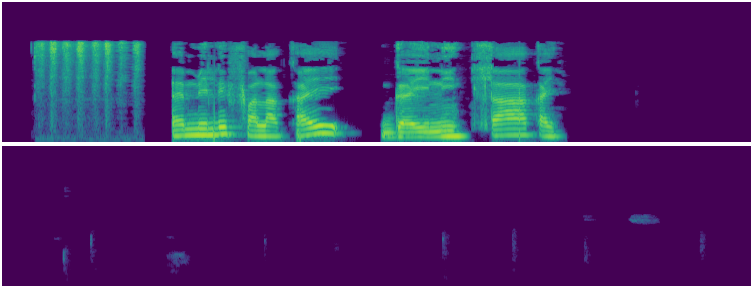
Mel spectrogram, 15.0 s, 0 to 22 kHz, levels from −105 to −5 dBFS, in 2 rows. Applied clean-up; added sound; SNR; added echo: classical method Wiener filter.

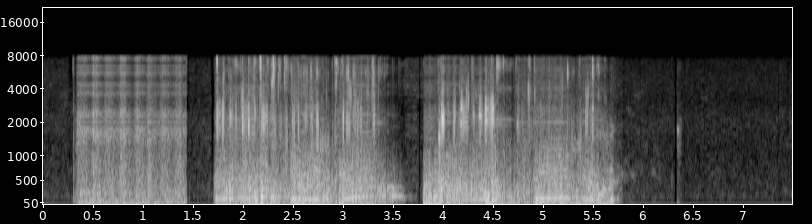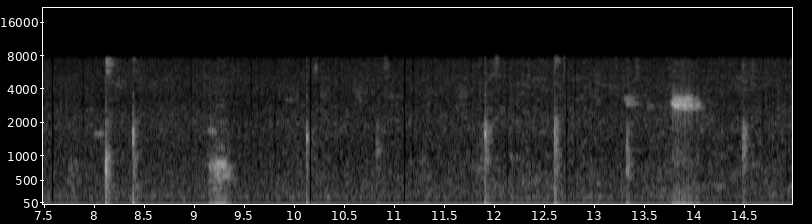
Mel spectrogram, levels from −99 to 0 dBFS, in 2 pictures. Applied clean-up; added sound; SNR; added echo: neural separator model SepFormer DNS4.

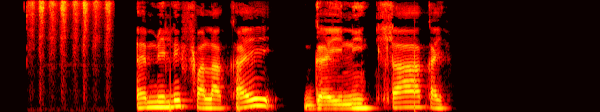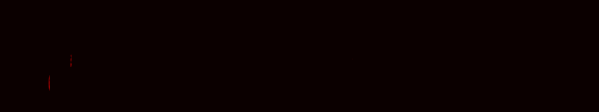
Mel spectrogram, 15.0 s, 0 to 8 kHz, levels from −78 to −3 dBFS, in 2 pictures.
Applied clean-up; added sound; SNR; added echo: neural mask model RNNoise.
